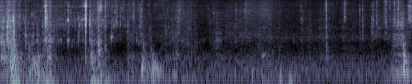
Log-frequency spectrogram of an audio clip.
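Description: Handling a landed fish and tethered gear on a plastic fishing kayak: scattered knocks and clicks, busiest in the first second, then quieter, with a single thump near the end.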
